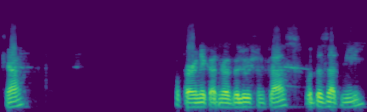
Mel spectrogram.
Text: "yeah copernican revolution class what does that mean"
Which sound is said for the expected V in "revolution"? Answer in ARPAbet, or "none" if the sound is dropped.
V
